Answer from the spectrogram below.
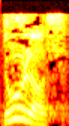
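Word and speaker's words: doulos (δοῦλος): Apúntalo, es doulos. Ok, apúntalo, es D-O-U-L-O-S. Doulos. Es doulos, pero se pronuncia doulos. Ok, D-U-D-O, la D de dedo, O-U-L-O-S. Doulos. D-O-U.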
